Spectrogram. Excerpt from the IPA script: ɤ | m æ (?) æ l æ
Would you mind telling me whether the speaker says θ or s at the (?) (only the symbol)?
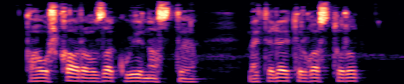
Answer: θ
